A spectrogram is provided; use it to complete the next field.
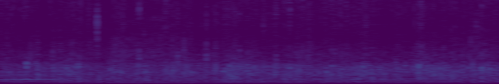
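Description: A church crowd applauds steadily for a Shoals Dream Center employee's work anniversary, dense overlapping claps forming a continuous wash of sound that holds an even loudness throughout, with no voices standing out.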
